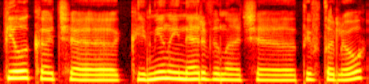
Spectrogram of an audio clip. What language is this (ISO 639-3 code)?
lit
